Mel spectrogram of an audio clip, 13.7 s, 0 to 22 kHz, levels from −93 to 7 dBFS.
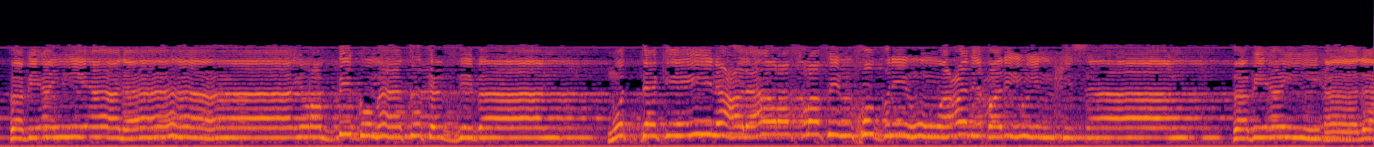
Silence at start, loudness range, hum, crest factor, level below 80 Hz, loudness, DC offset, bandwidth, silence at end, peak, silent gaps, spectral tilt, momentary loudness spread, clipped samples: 0 s; 1 LU; none; 14 dB; -56 dBFS; -21 LUFS; 2%; 6.6 kHz; 0 s; -8 dBFS; none; -3.5 dB/octave; 4 LU; under 0.1%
